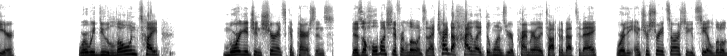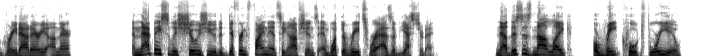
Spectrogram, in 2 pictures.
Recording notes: This was a live class recorded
